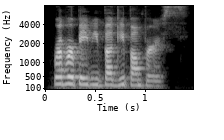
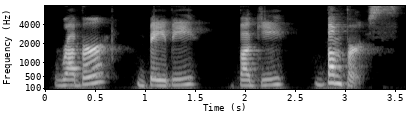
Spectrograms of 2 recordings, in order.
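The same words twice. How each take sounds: First: The phrase is said at a very fast pace. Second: The phrase is said at a slow, careful pace. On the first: "I wonder if I can go even faster" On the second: "it says"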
